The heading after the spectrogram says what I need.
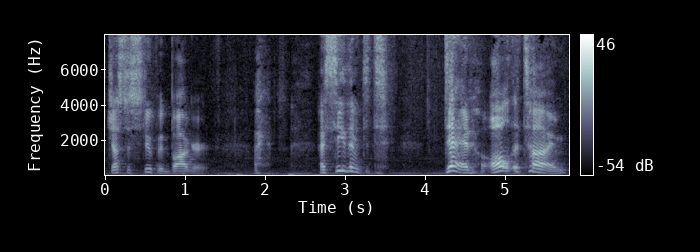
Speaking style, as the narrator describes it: Miss Weasley moaned into her shoulder

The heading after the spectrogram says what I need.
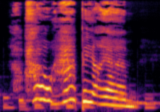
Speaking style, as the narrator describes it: he cried

